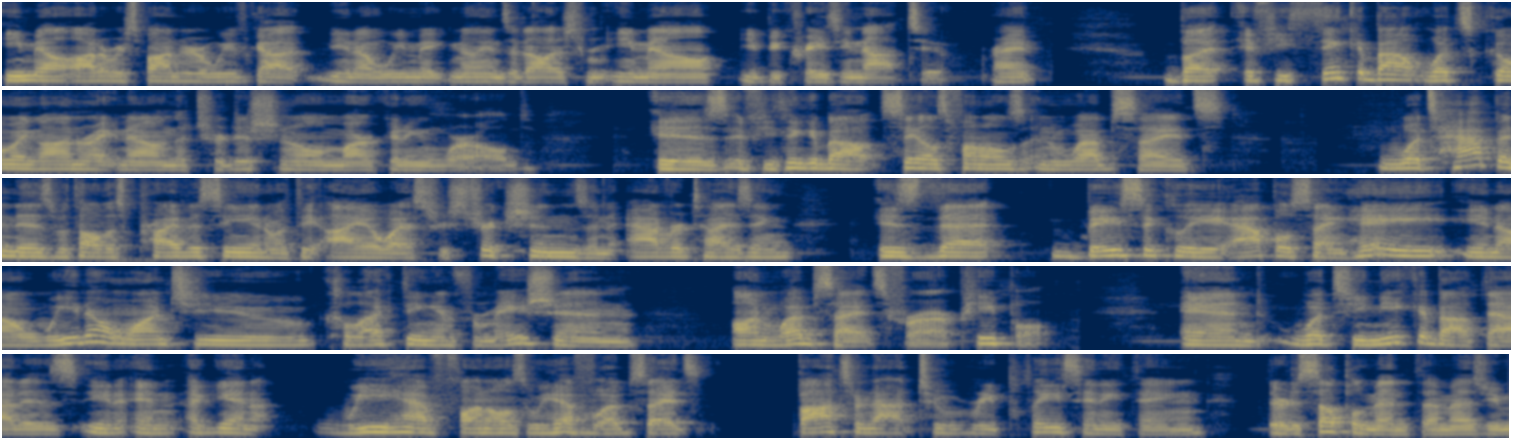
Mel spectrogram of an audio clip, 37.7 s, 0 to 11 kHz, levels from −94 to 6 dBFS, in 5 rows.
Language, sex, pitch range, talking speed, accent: English, male, 125-155 Hz, 165 wpm, American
